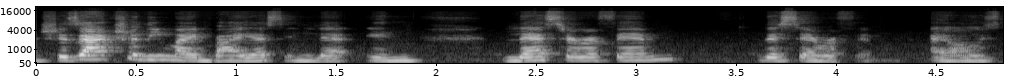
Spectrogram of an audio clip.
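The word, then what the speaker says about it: LE SSERAFIM: She's actually my bias in Le Seraphim, the Seraphim. I always mispronounce it. Le Seraphim.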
